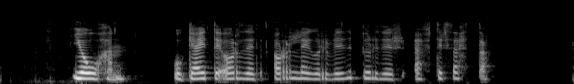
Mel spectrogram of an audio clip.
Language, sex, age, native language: Icelandic, female, 20-29, Icelandic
